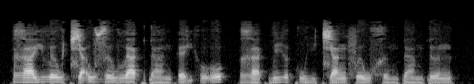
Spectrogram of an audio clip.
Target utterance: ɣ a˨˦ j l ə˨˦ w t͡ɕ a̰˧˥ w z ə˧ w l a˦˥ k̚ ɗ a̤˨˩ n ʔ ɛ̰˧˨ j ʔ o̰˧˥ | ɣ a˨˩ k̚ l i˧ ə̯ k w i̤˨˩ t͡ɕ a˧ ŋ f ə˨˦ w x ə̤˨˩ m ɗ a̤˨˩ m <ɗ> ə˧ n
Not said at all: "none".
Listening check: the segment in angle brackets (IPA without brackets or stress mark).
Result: ɗ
